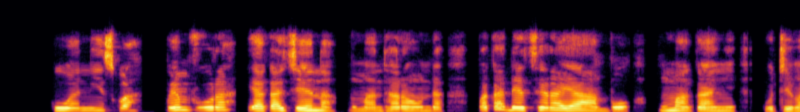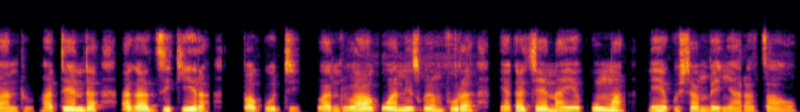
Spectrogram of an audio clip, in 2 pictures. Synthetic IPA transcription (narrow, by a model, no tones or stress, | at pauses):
kuwaniswa | kwe̞ɱvuɾajakat͡ʃe̞namumantʰaɾaunda | kwakaɗe̞t͡se̞ɾajaːmbo̞ | mumakaɲikutiʋantʰumate̞nda̰ːkad͡zikiɾa | pakutiʋantʰuʋaːkuwanisweɱvuɾajakat͡ʃe̞naje̞kumwa | ne̞je̞kuʃambe̞ɲaɾad͡zaːwo̞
